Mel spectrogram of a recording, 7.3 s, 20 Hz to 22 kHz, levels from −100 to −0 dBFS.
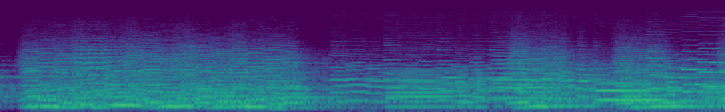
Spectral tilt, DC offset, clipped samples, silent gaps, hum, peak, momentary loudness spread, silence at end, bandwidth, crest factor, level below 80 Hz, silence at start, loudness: -7.5 dB/octave; under 0.1%; under 0.1%; none; none; -22 dBFS; 9 LU; 0 s; 8.4 kHz; 14 dB; -76 dBFS; 0 s; -37 LUFS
